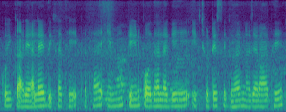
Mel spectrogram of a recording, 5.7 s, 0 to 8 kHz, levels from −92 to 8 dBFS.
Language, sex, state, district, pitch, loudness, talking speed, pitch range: Chhattisgarhi, female, Chhattisgarh, Raigarh, 170 Hz, -19 LUFS, 155 wpm, 160-175 Hz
